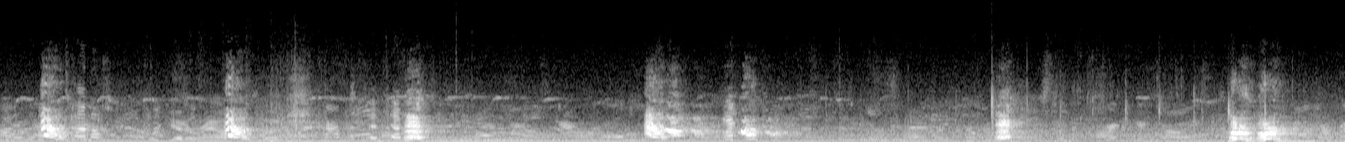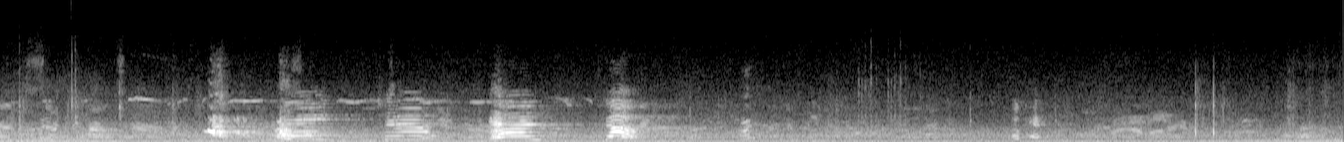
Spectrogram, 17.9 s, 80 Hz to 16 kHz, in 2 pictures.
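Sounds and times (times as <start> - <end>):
dog barking: 0.2 - 0.7, 1.5 - 1.9, 2.6 - 3.0, 4.3 - 5.3, 6.6 - 6.9, 8.2 - 8.8, 10.3 - 11.2.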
